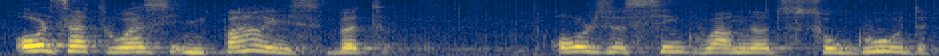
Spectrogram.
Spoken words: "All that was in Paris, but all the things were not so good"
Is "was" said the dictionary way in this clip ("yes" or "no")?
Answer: yes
